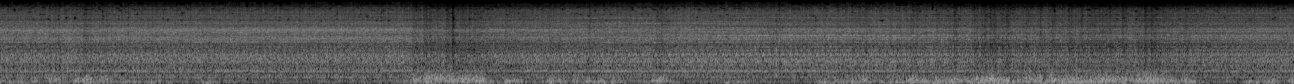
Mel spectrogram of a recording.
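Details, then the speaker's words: 2003 Honda Odyssey 3.5L, check engine light, code P0305, after swapping coil and clearing codes; uneven lumpy shaking idle from a dead cylinder, cylinder drop test shows one cylinder not working, ignition side suspected. "I'm going to start the engine the engine is definitely shaking"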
